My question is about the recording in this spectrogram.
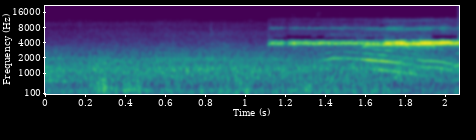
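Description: A referee's whistle blows one long, high, steady blast starting about a second in, signalling the play dead after the tackle. Voices shout alongside it.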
